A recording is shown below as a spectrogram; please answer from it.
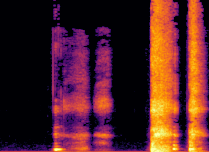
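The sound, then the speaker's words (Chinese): A woman coughs lightly twice with a slightly hoarse voice: two brief, soft, breathy bursts, the second quicker and close after the first, in an otherwise quiet clip. “紫幽兰轻咳了两声，声音中似带着些许嘶哑”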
